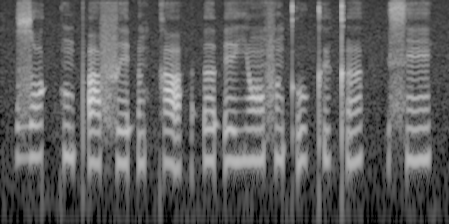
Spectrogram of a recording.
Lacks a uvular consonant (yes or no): yes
